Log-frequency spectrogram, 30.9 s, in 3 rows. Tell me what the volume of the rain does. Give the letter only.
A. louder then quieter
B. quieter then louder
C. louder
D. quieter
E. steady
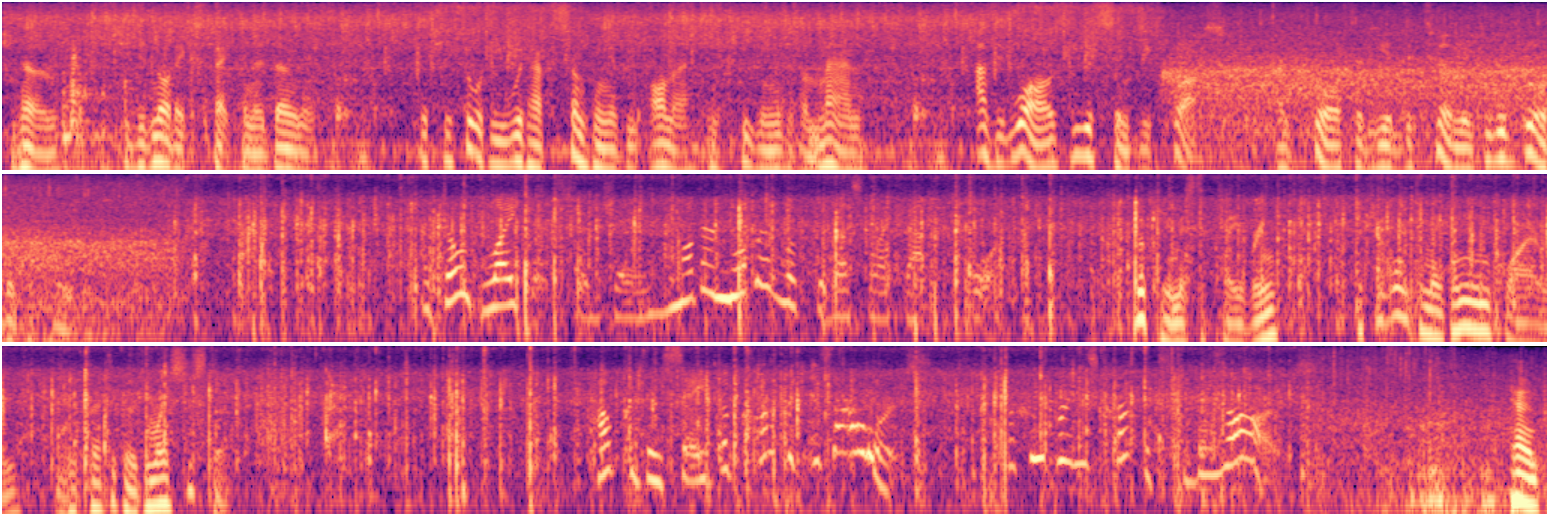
E.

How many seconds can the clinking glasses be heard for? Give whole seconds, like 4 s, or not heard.
2 s.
